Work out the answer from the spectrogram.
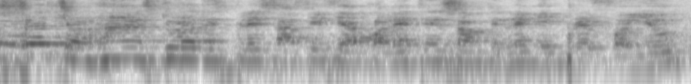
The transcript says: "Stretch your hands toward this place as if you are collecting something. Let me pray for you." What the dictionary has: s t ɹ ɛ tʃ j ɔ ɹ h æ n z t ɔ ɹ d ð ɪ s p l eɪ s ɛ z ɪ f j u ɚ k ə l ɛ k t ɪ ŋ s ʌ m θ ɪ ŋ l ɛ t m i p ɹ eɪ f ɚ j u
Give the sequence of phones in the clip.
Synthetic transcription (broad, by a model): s t ɹ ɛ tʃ j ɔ h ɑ n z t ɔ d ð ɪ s p l eɪ s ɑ s ɪ f j u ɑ k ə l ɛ k t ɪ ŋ s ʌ m t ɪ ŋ l ɛ t m i p ɹ eɪ f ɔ j u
